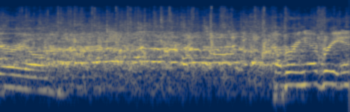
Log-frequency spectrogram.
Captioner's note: audience laughing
